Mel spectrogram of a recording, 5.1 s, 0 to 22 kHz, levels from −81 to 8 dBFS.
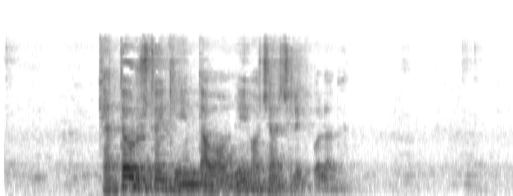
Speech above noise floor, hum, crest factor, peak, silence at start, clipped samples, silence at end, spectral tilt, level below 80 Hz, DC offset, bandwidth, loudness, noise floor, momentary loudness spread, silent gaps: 40 dB; none; 22 dB; -4 dBFS; 1 s; under 0.1%; 1.7 s; -5 dB/octave; -46 dBFS; under 0.1%; 11.5 kHz; -22 LUFS; -62 dBFS; 18 LU; none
